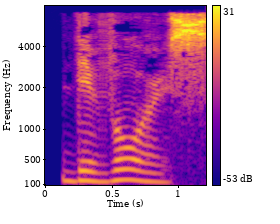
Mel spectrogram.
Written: divorcive

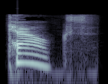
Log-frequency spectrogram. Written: calx

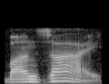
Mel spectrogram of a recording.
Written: banzai

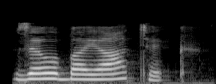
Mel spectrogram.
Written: zoobiotic

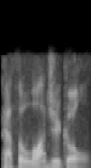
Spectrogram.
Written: pathological

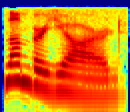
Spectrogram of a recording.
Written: lumberyard

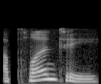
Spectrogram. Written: aplenty

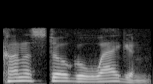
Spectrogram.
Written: Conestoga wagon

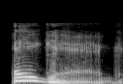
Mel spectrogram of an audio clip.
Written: agag

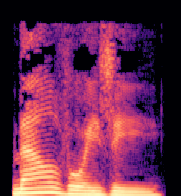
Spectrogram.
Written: malvoisie

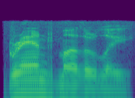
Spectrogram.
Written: grandmotherly

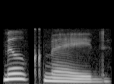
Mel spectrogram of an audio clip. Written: milkmaid

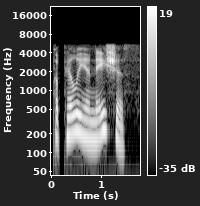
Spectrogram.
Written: papilionaceous

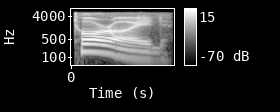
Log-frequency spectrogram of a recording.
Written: toroid

